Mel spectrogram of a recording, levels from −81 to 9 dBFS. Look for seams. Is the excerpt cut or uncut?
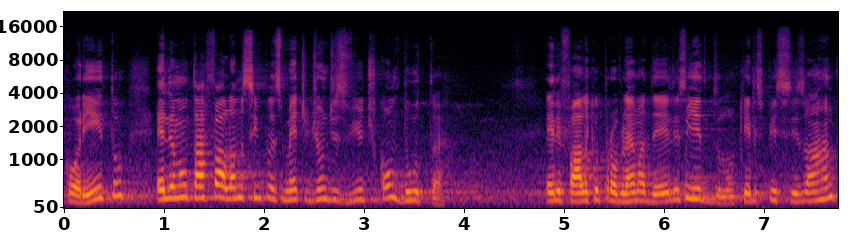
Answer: cut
